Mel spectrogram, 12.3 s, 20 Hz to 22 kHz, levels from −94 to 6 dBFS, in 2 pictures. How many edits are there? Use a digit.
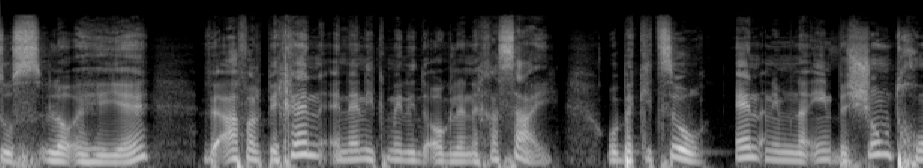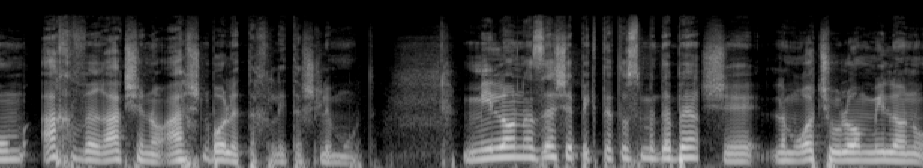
6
